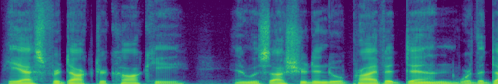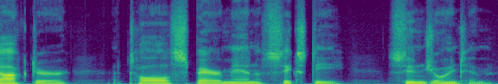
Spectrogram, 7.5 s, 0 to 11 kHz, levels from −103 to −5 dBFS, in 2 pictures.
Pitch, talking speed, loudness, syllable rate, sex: 90 Hz, 195 wpm, -23 LUFS, 5.9 syllables/s, male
